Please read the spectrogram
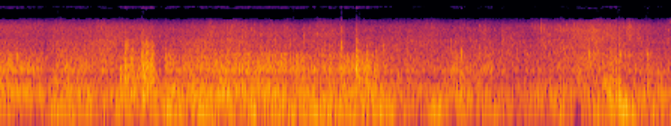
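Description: Strong wind buffeting the microphone on a small open boat in rough weather, a steady rumbling rush, with a few brief knocks about a second, three seconds and five seconds in.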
